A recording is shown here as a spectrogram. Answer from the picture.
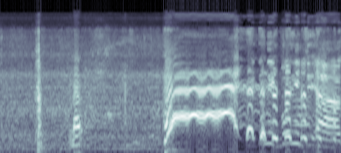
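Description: Strange vocal sounds from a person in a car trunk: about halfway through, a loud, high-pitched squeal is held for about a second with a slight wobble, then quick babbling follows, over the steady noise of the moving car. Two short knocks come in the first second.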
